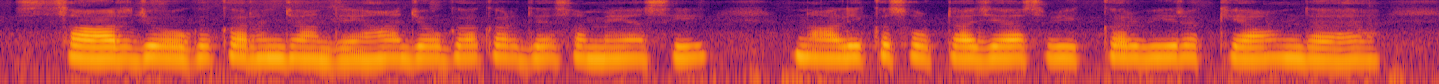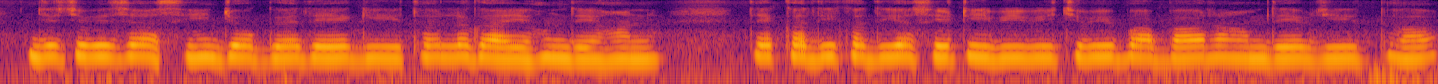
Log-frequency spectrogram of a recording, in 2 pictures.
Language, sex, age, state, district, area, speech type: Punjabi, female, 30-45, Punjab, Pathankot, rural, spontaneous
